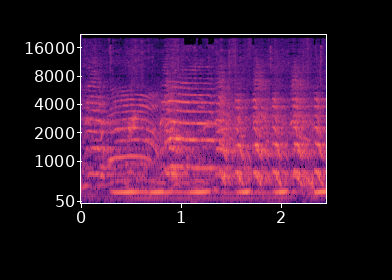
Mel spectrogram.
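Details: Captive gibbons at a zoo in March give a series of rising and falling whooping notes, with a steady hum beneath and people talking nearby.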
